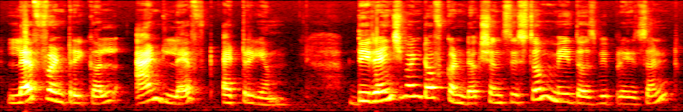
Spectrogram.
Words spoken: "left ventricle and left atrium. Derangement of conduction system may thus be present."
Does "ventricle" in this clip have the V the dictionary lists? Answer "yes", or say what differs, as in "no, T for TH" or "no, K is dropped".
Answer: no, F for V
